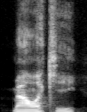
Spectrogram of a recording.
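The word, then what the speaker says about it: Malachy: to a saint uh Malaki or Malachi I think is the better way to pronounce it we'll talk about that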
